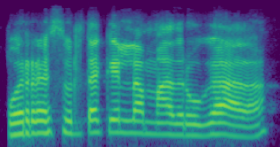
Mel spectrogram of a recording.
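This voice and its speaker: A woman's voice: fairly high pitch, steady tone, a bit bright, smooth, no room sound. Earnest woman telling a story, lo-fi. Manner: earnest, halting, with frequent fillers. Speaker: interview guest. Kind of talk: personal storytelling in conversation.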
